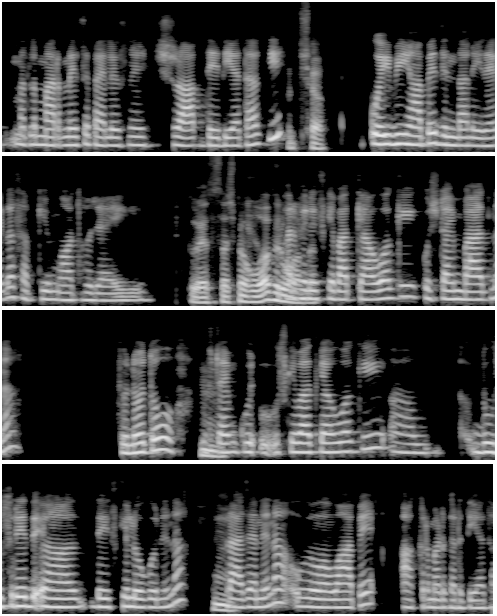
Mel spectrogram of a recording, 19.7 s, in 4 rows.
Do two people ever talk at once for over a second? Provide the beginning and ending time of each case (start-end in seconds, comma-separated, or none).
none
